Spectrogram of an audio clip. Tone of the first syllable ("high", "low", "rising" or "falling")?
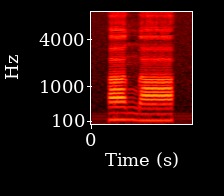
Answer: high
